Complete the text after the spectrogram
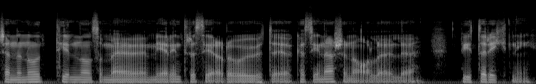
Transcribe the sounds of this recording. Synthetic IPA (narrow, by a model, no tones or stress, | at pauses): ɕɛnːəɳuːɡt̪ʰɪlnɔnːsɔmæɾmeːɾʔɪnt̪ɾɛseːɾad̪ʉ̟ːt̪əøːkasiːnaʂɛnɑːləɾɛlːəɾb̥yːt̪əɾɪkt̪nɪŋ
